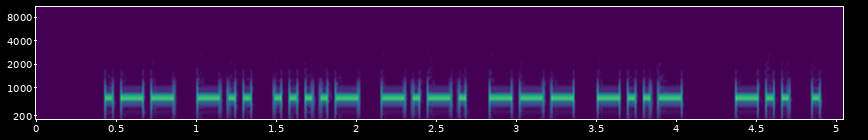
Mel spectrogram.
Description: Morse code, heard as a keyed tone, about 25 wpm, 700 Hz. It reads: WD4COX DE
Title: USA Callsign DE Callsign 25wpm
